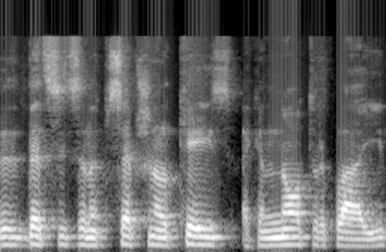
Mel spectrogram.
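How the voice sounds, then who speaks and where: With an Italian accent, a man speaks at a moderate pace in a dark, mellow tone. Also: quiet background. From Italy. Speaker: factory workers' collective organiser. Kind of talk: talk at a public meeting. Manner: halting, searching for words.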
